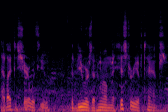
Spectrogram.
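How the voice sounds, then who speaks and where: Soft-spoken, a man talks at a moderate pace with fairly even intonation. Audible room echo surrounds his voice. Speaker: livestream host. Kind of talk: live outdoor commentary. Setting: outdoors at memorial.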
